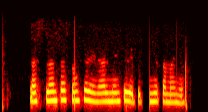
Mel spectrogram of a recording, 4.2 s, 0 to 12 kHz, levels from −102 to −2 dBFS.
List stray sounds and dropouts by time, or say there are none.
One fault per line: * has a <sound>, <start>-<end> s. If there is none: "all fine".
* has a dropout, 2.8-3.0 s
